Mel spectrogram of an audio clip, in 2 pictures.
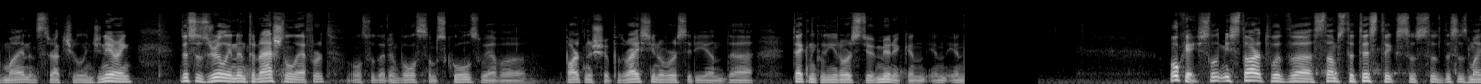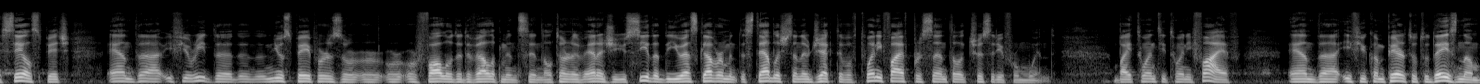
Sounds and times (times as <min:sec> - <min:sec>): Speech: 0:00.0 - 0:09.7, 0:11.7 - 0:25.4, 0:26.0 - 0:29.6.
